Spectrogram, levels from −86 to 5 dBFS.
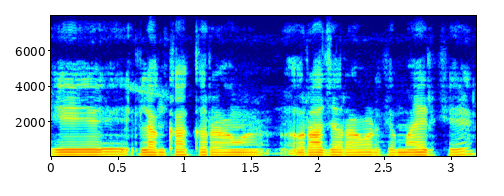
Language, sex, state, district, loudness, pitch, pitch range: Sadri, male, Chhattisgarh, Jashpur, -19 LUFS, 145 Hz, 140-150 Hz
